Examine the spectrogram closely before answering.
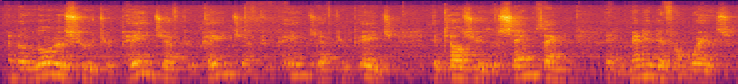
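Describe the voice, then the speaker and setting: A man's voice: on the high side, dark tone, slight background noise. Man telling a Zen story in an echoey hall. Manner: storytelling, bursts of emphasis. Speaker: Zen teacher. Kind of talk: dharma talk. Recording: very echoey hall, mic far off.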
